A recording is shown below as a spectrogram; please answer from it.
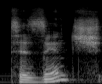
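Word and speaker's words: Tzeentch: pronouncing this right because they put a couple of consonants in a row here so it's uh to zinch it's t t-z-e-e-n-t-c-h he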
